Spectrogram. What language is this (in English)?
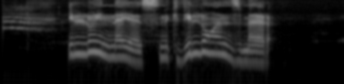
Kabyle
